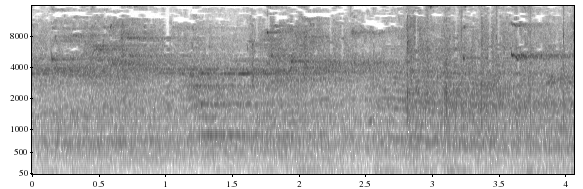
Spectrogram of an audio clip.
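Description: Live sound of an indoor basketball game: a ball being dribbled and players' voices over steady gym noise.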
